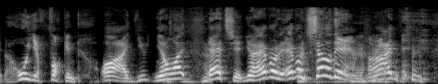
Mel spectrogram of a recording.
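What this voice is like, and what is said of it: Nasal, obnoxious put-on Boston accent. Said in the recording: “It's a very Boston accent. ... I think it's Boston. ... it's nasally, it's American, it's obnoxious”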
